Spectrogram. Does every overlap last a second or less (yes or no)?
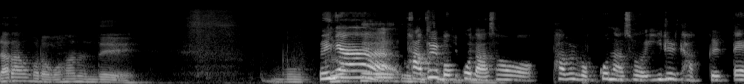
no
